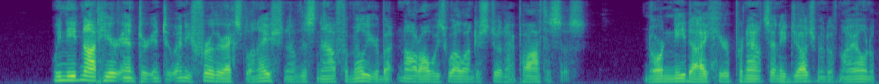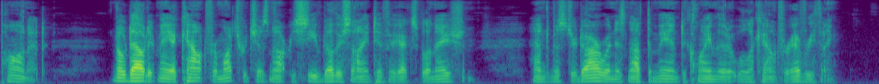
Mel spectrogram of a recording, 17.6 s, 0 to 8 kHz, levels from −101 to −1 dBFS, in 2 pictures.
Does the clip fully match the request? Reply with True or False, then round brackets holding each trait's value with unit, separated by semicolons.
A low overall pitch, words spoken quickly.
True (100 Hz; 210 wpm)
